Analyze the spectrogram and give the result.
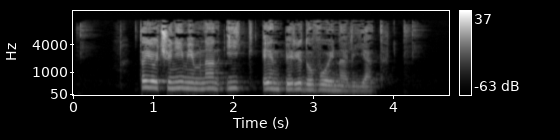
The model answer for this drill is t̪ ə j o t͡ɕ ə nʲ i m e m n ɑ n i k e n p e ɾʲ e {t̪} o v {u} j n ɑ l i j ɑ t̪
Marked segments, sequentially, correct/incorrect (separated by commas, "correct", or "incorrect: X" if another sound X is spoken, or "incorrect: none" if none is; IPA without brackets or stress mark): incorrect: d̪, incorrect: o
